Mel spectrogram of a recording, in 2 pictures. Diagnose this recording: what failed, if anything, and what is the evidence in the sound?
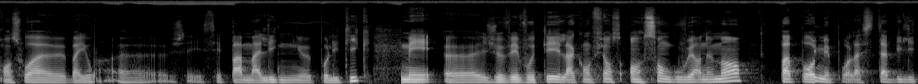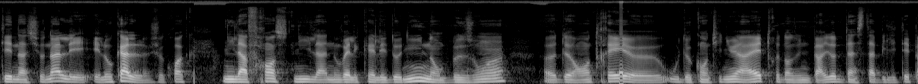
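Damaged data in a compressed stream, at the codec decoding stage: corrupted bytes make the decoder misread frames, lose sync and hunt for the next frame header. Each hit is a brief chirp or blip, at 0.94 s, 3.98–4.02 s, 8.11–8.15 s, 11.12 s and 15.38–15.41 s.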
